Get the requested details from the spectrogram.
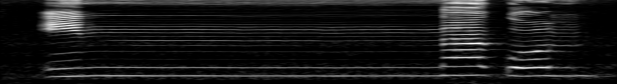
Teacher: انکم، کاف پہ پیش ہے، میم ساکنہ کھینچنا کسی کو بھی نہیں ہے، بس نون پہ غنہ ہوگا ایک الف کے برابر، یعنی کہ ہم نون کو، حمزہ کو نون کے ساتھ ملاتے ہوئے نون کے آواز کو ناک میں لے کے جائیں گے۔ انکم ظلمتم، وا کو نرمی سے پڑھنا ہے، موٹا کر کے پڑھنا ہے، لیکن سیٹی کی آواز نہ آئے۔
